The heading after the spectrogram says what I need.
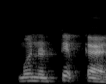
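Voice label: "menertibkan", Malay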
